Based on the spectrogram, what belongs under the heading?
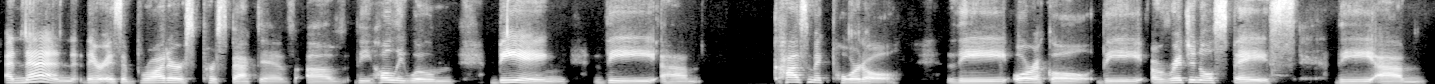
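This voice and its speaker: A woman guest on a video call, nasal and congested from illness, talking slowly and reflectively about spiritual matters. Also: sits low, no echo, clean studio sound. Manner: slow, reflective, soft-spoken. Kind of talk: spiritual talk in an interview.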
